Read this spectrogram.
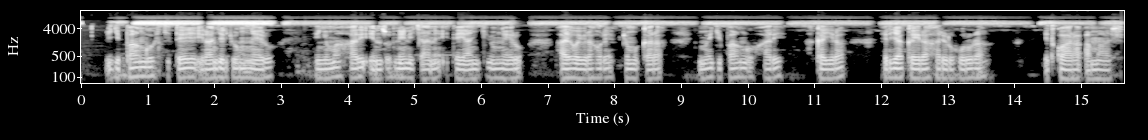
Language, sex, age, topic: Kinyarwanda, male, 18-24, government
